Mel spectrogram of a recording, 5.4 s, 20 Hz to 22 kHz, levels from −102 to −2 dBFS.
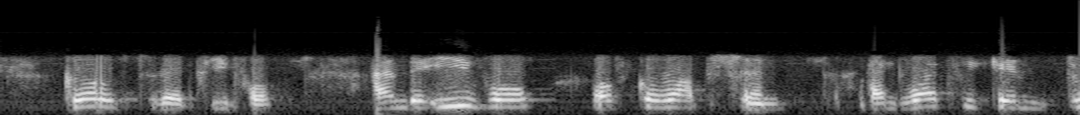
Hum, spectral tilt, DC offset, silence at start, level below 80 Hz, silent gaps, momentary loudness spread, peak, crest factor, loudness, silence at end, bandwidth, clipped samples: none; -7 dB/octave; under 0.1%; 0.3 s; -70 dBFS; none; 6 LU; -2 dBFS; 18 dB; -20 LUFS; 0 s; 4.5 kHz; under 0.1%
